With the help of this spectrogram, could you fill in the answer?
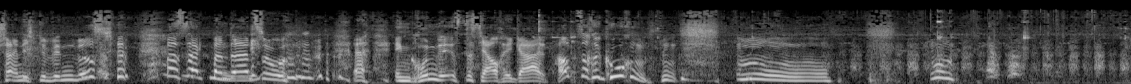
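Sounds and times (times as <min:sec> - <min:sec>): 
speech: 0:00.0 - 0:09.8
dog panting quickly: 0:00.8 - 0:01.6, 0:08.2 - 0:11.2
laughter: 0:00.8 - 0:03.8
dog begging for cake whining and whimpering: 0:08.5 - 0:11.2.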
